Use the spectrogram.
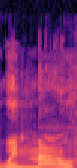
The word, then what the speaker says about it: Winmau: They've got Winmore, or Winmau, how they like to pronounce it.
